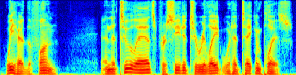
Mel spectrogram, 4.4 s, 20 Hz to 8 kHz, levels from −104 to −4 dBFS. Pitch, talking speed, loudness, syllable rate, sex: 95 Hz, 205 wpm, -17 LUFS, 5.9 syllables/s, male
